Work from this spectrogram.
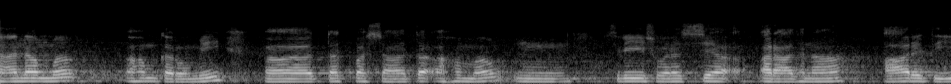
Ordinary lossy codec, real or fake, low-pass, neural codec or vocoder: Opus, 16 kbps; real; 7.2 kHz; none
